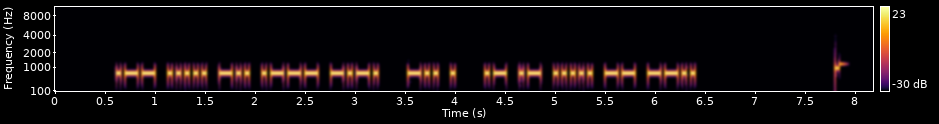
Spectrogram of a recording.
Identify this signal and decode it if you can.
Morse code, heard as a keyed tone, about 27 wpm, 700 Hz. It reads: W5DJC DE AA5MZ
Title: USA Callsign DE Callsign - 5 Characters - 28wpm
